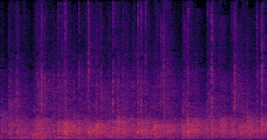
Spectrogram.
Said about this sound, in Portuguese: Amém, querido? Dá uma salva de palmas a Deus.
